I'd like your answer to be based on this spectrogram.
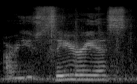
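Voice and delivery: ordinary talk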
